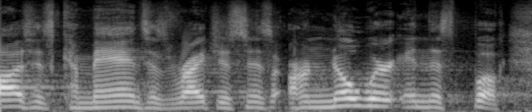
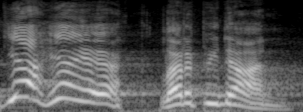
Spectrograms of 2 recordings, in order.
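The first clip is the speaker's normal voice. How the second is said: much higher, airy yeah-yeah; careless king; 8 semitones higher than usual. Retold or imitated. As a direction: wave it through without a thought. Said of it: "And the king said".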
